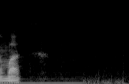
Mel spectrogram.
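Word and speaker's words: Mach: en conexión natural otros el número de Mac se pronuncia mata y se escribe de esta forma su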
